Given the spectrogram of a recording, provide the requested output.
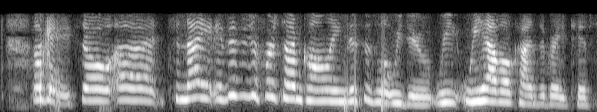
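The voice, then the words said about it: Hoarse, strained voice. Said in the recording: “I'm losing my voice today. Yelling for the A's the other day. Actually, for the Niners the other night, too.”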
